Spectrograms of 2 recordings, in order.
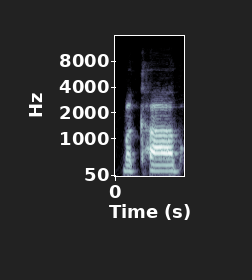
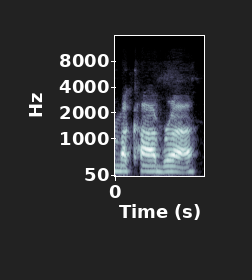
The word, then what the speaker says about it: macabre: I found out that it can be net pronounced either McCobb or macabre mm-hmm and if you're Neal if you're Neil Gaiman that can also be maca Brae though he only did that one in one story I think I was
